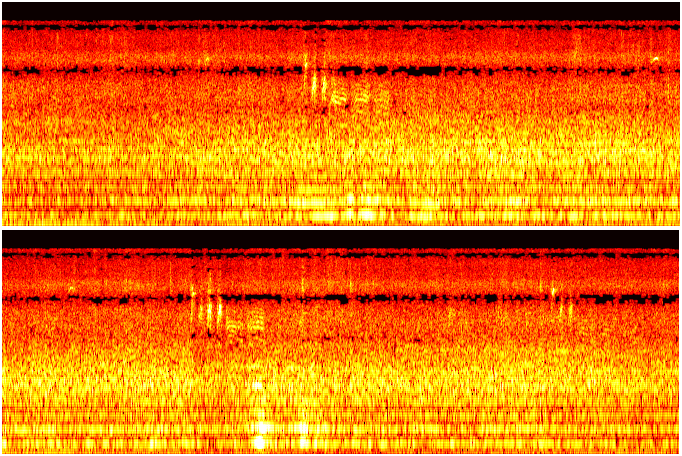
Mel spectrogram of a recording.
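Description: Steady, dense buzzing of a large swarm of bees, hundreds of them flying and crawling over a spread of birdseed.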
